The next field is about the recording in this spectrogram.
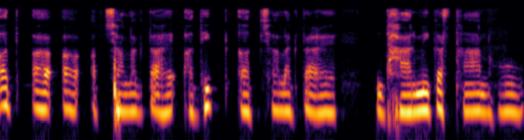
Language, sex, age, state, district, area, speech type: Hindi, male, 45-60, Uttar Pradesh, Prayagraj, urban, spontaneous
